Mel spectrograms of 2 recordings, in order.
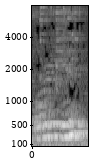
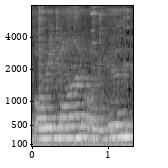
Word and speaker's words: Oregon: Yeah, you notice I pronounce Oregon, for any of you wondering. That's Oregon, it's Oregon.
